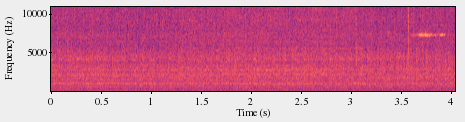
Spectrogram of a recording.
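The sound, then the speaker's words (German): A motorcycle engine runs steadily with a low, constant rumble and even loudness throughout, holding at a constant level rather than swelling past, with no one talking. “Ja, jetzt habe ich das Motorrad kurz”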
